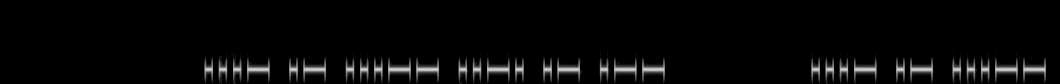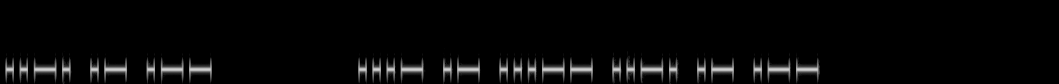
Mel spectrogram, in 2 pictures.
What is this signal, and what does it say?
Morse code, heard as a keyed tone, about 17 wpm, 700 Hz. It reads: VA3FAW VA3FAW VA3FAW
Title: DXCC-100 Call Signs - 6 Characters - Repeated 3x - 17wpm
